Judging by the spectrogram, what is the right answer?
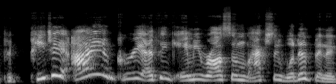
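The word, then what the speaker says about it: Emmy Rossum: She says it Amy. That's what I read, is that she says Amy Rossum, not Emmy. I've never heard her say it Emmy in interviews.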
